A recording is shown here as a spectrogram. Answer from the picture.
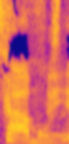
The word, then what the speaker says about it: Camus: Camus, sí.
